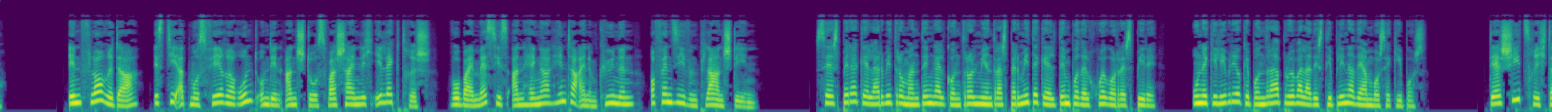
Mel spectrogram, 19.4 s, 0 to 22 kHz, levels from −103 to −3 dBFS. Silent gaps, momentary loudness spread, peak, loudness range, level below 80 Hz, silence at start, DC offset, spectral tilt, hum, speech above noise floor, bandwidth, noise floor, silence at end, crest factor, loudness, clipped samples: 10.12-10.20 s, 18.46-18.55 s; 8 LU; 0 dBFS; 3 LU; -46 dBFS; 0.85 s; under 0.1%; -5.5 dB/octave; none; over 74 dB; 12 kHz; under -90 dBFS; 0 s; 16 dB; -16 LUFS; under 0.1%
